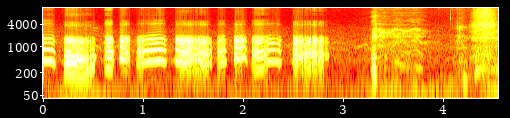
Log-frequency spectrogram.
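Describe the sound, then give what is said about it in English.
A person vocally imitates a Manx shearwater call in the evening, wearing a head torch: a loud run of about eight harsh, crooning bursts in quick rhythm, trailing into softer breathy sounds. “What noise does a Manx shearwater make?”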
